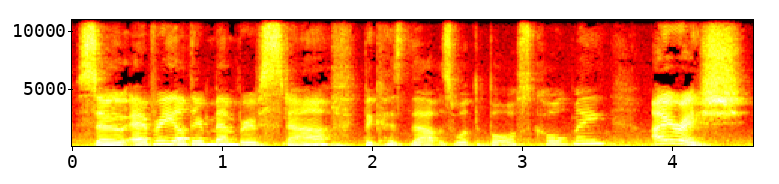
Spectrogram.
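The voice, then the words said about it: Northern Irish accent. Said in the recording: “people would hear this accent ... as a person from the north of Ireland”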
